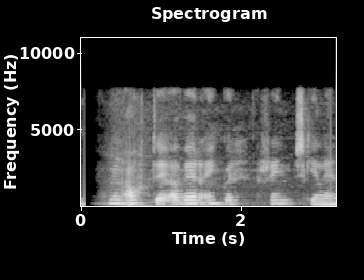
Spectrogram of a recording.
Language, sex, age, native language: Icelandic, female, 14, Icelandic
